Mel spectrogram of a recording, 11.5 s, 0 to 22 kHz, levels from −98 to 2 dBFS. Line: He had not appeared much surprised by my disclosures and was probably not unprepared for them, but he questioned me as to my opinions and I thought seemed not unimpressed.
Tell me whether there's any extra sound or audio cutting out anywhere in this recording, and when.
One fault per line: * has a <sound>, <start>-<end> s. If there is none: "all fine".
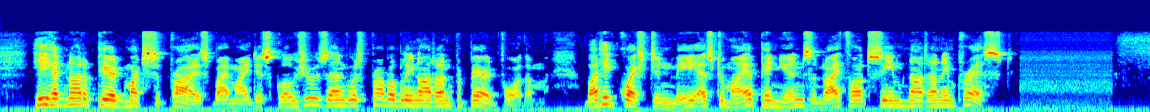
all fine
